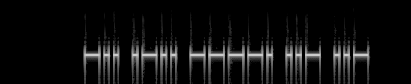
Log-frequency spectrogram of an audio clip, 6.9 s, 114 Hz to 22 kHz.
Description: Morse code, heard as a keyed tone, about 15 wpm, 700 Hz. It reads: DL9UU
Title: DXCC-100 Call Signs - 5 Characters - 15wpm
